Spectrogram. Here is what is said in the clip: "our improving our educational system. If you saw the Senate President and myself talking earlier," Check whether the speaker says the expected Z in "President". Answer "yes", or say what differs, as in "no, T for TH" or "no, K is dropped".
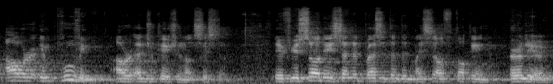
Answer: no, S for Z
